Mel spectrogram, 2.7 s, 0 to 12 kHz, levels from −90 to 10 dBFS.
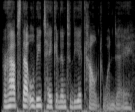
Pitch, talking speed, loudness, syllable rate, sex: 160 Hz, 220 wpm, -19 LUFS, 5.8 syllables/s, female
